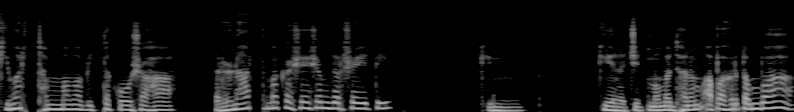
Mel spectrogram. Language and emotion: Sanskrit, fearful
